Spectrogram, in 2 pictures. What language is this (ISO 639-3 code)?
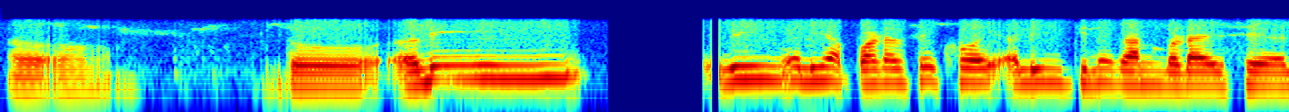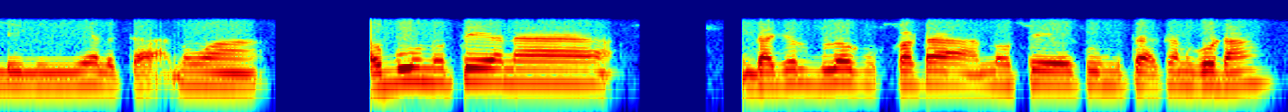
sat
